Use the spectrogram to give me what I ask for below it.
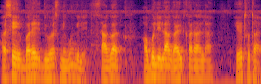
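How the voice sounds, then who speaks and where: Man reading a story, flat even voice, dark mellow tone, quiet music underneath. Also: fairly low pitch, measured pace, a little hiss or hum. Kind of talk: scripted story narration.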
